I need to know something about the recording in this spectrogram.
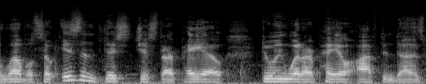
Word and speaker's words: Arpaio: it's just brett favre being referred to joe arpaio and that's how pronounced by the way make sure everybody knows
